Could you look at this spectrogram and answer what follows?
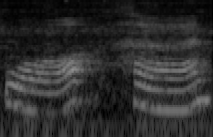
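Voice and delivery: "Wo, hen" each in a full dipping third tone. Shown as a demonstration. Teacher shows learners the unchanged tones, third tone on "Wo, hen". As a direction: say "Wo" and "hen" apart, each dipping then rising. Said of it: "nada ketiga dan nada ketiga".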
